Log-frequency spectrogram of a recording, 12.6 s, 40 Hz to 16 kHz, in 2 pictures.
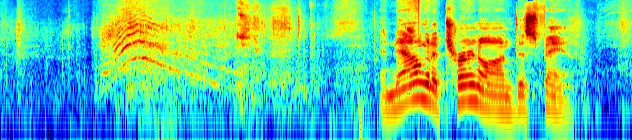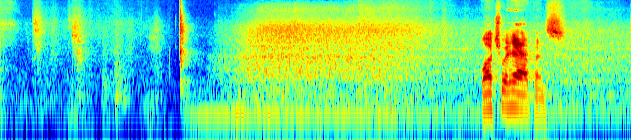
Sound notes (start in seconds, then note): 0.9 zipper rasps; 9.7 fan whirring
